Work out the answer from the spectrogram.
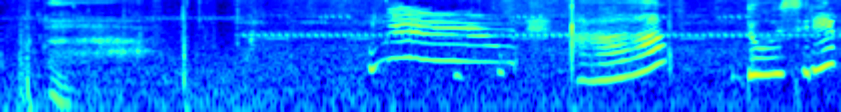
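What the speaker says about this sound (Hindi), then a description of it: "हाँ, दूसरी बिल्ली।" A cat meows several times nearby, drawn-out rising and falling cries spaced a second or so apart over a quiet background.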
